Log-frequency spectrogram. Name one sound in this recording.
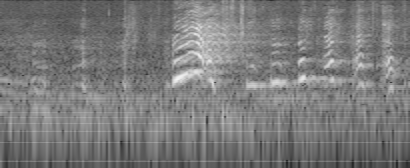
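A young woman shrieks and laughs loudly close by.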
